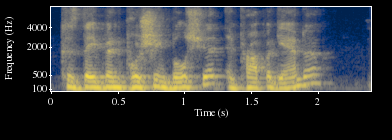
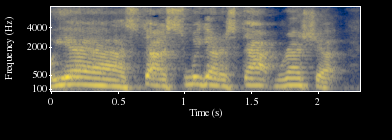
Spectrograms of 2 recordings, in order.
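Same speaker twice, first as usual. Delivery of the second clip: higher-pitched mock rallying cry; mock cheering along; 5 semitones higher than usual. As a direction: imitate people eagerly going along. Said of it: "for people to just go".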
